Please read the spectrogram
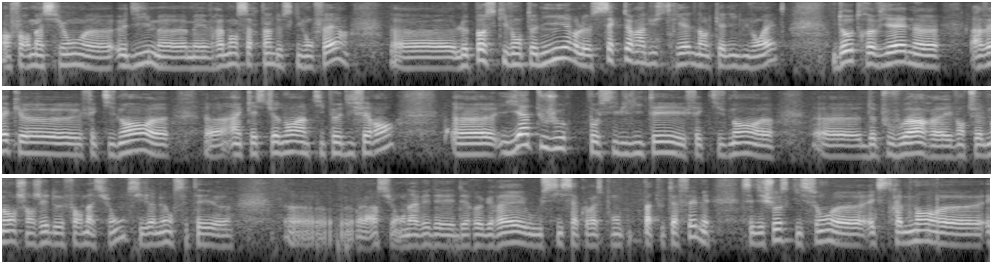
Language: French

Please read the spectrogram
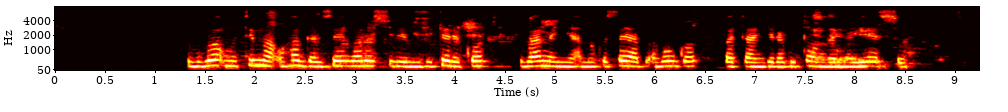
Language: Kinyarwanda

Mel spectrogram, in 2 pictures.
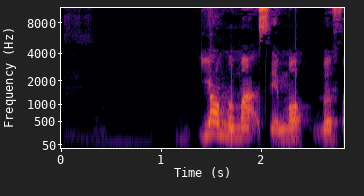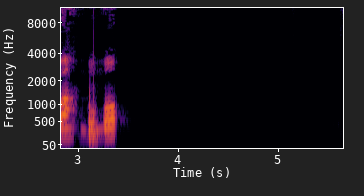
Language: Ngombale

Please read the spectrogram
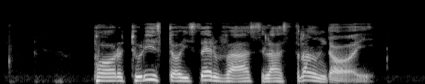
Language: Esperanto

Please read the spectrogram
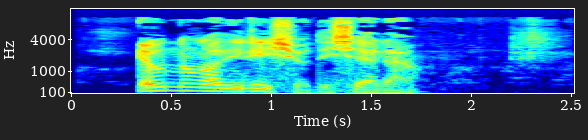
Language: Galician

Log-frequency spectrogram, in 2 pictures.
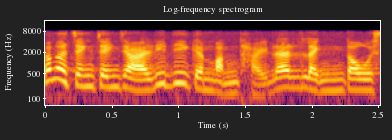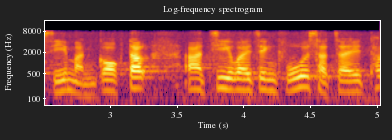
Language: Cantonese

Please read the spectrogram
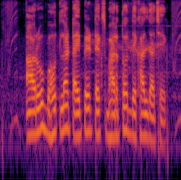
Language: Magahi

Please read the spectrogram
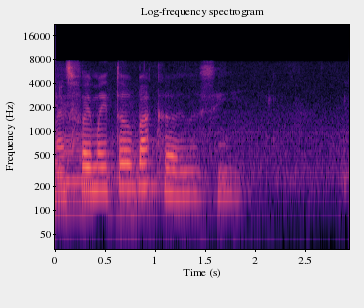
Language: Portuguese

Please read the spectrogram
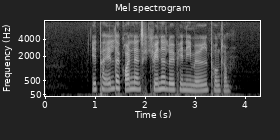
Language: Danish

